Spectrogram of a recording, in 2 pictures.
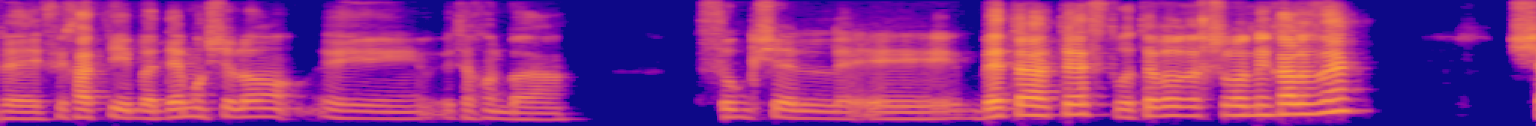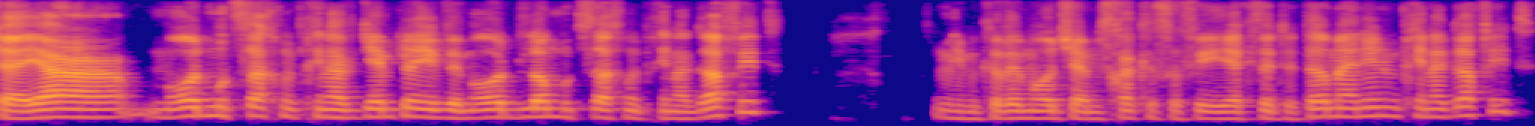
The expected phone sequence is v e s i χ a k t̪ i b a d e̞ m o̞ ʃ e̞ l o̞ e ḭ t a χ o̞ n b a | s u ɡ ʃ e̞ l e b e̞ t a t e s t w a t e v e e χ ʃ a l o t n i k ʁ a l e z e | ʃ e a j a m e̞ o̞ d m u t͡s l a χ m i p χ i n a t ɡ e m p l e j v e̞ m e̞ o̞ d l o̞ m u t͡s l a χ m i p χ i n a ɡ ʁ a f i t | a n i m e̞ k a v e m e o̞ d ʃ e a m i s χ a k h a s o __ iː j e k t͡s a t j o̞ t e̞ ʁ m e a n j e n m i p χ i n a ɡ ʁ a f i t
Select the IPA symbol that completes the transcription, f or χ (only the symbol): f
